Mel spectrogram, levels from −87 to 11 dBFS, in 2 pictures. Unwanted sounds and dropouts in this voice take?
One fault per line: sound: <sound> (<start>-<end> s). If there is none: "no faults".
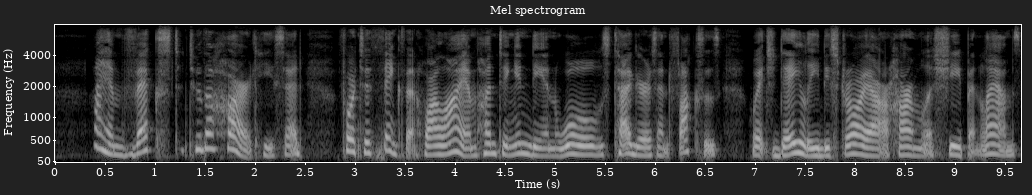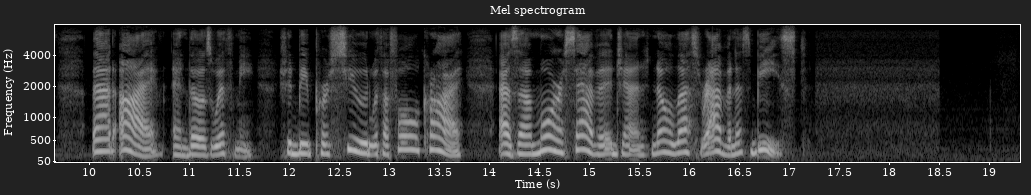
no faults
